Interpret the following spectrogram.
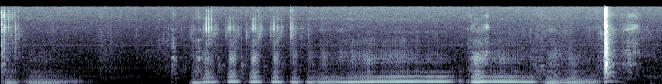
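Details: Possessive kitten Griff indoors: a low, steady, rumbling tone held for several seconds after a run of short pulsed bursts, ending in a brief sharp click.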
